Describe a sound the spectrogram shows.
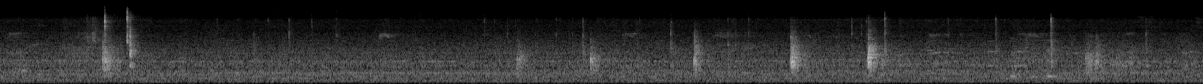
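Small metal parts click and tick softly.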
